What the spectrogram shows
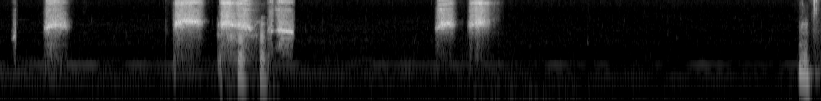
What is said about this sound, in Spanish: Ok, bueno, mi compite se pone la armadura. Ahí se escucha el clink, clink, clink, clink. Mientras silbo.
